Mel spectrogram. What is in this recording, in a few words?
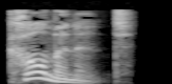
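"culminant", British English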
